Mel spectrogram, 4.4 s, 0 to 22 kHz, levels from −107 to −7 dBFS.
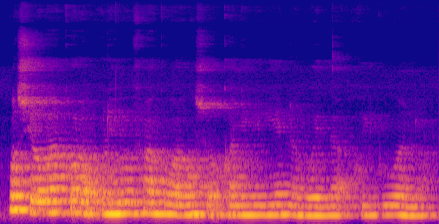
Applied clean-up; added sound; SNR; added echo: none; none; none; reverberation time 1.0 s.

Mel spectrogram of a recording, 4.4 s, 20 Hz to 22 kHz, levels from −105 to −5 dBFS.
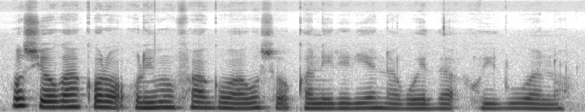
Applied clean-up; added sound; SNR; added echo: none; none; none; none.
